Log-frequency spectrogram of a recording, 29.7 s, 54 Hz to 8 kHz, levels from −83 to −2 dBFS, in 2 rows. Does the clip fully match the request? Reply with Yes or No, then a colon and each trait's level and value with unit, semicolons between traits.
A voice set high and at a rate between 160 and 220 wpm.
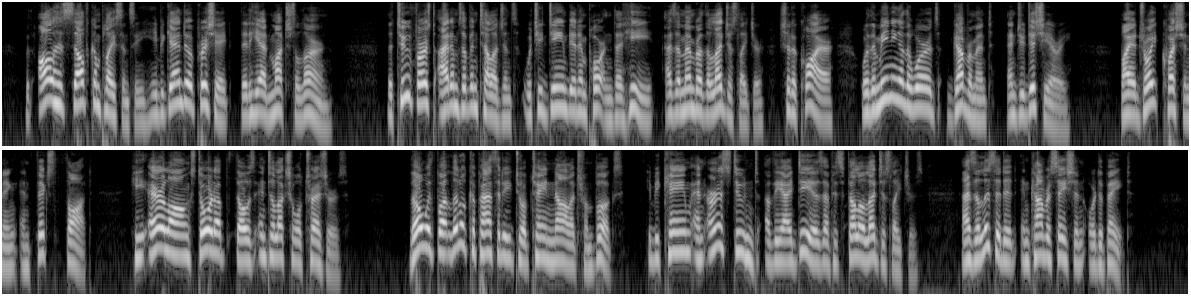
No: medium, 180 Hz; average, 175 wpm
